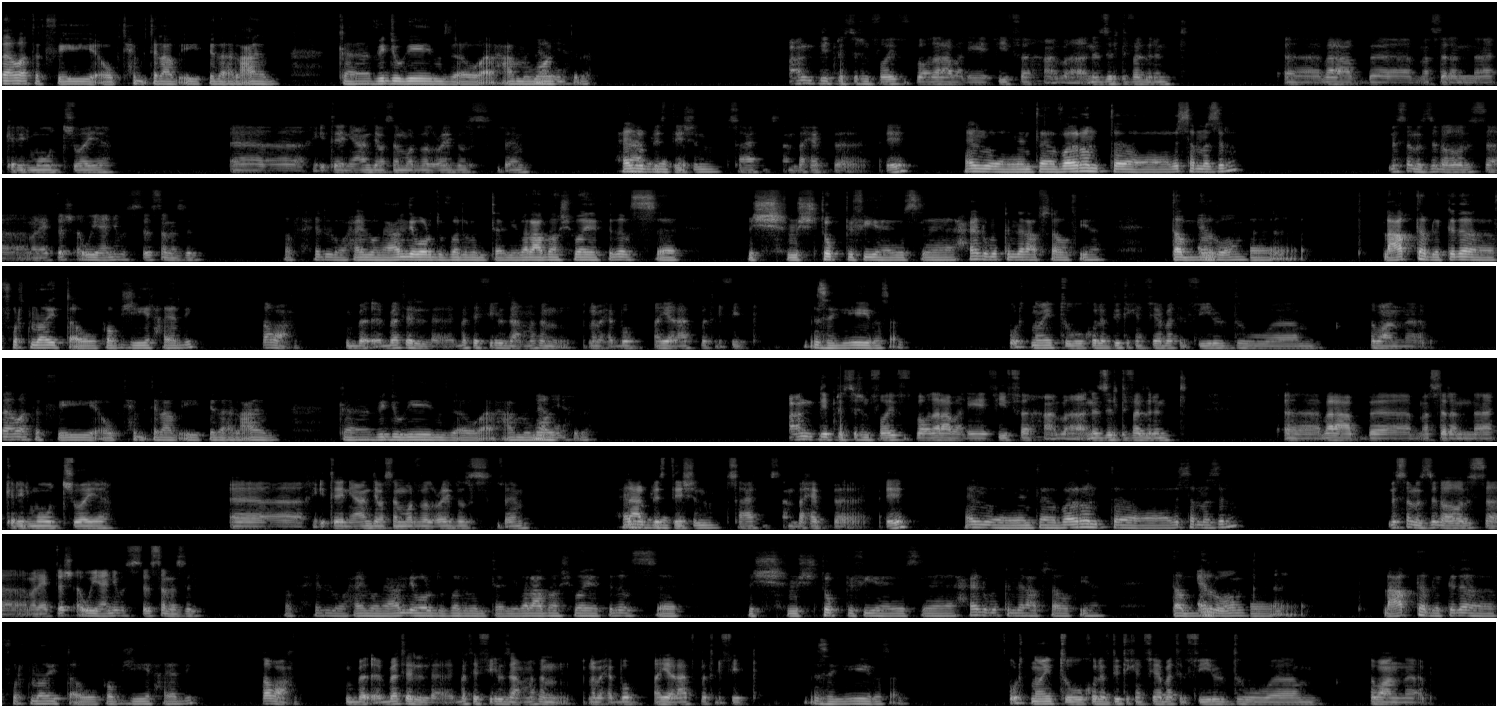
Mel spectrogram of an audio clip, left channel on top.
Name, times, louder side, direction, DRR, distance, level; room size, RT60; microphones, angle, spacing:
voice 1, 0.0-3.1 3.4-5.9 21.1-21.8 24.6-27.4 32.7-36.7 37.4-40.9 41.6-42.0 42.4-42.9 43.7-46.8 52.9-53.9, left 4 dB, 85° left, 0.6 m, -30 dB
voice 2, 5.3-5.7 7.9-11.7 12.8-16.0 17.2-20.2 21.2-24.0 28.8-31.9 41.9-42.3 42.6-42.7 47.5-47.8 48.3-52.3 54.9-58.0 58.5-59.1, right 3 dB, 90° right, 0.8 m, -33 dB
3.1 x 2.5 x 4.3 m
head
